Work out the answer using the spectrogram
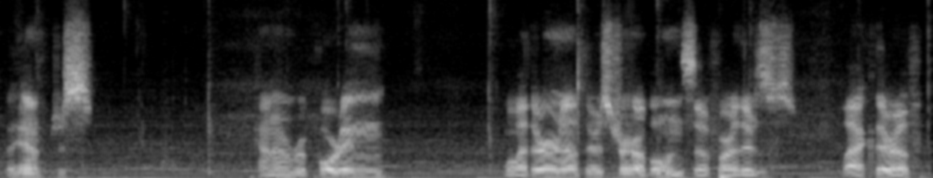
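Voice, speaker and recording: A man's voice: medium pitch, monotone, measured pace, bright, forceful tone, faint music behind, low-quality recording. A man playing a tabletop game over voice chat, talking in a loose, rambling way with lots of fillers. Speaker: player.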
